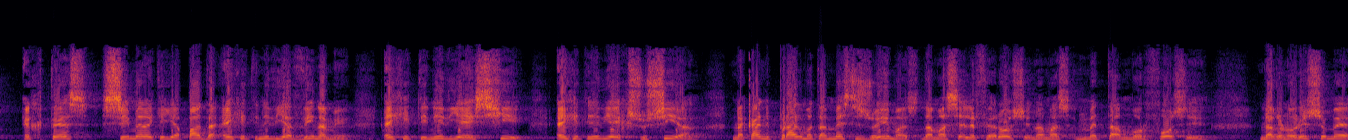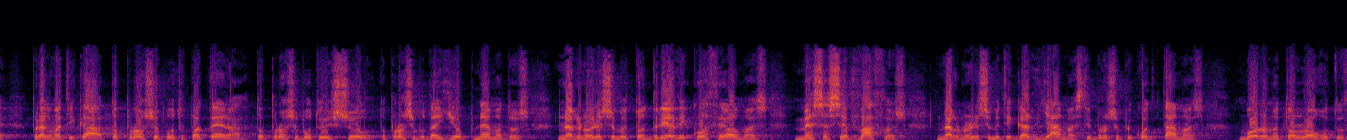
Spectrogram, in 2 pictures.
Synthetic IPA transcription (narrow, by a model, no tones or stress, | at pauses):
e̞xθe̞sːime̞ɾɐce̞ʝɐpɐnd̪ɐʔe̞çit̪iniðʝɐðinɐmie̞çit̪iniðʝɐisçi | e̞çit̪iniðʝɐeksusiɐ | nɐkɐnipɾɐɣmɐt̪ɐme̞st̪izo̞imɐznɐmɐse̞le̞fθe̞ɾo̞sinɐmɐzme̞t̪ɐmo̞ɾfo̞si | nɐɣno̞ɾisume̞ | pɾɐɣmɐt̪ikɐt̪o̞pɾo̞so̞po̞t̪upɐt̪e̞ɾɐt̪o̞pɾo̞so̞po̞t̪uisut̪o̞pɾo̞so̞pot̪uɐʝiupne̞mɐt̪o̞z | nɐɣno̞ɾisume̞t̪o̞nd̪ɾiɐðiko̞θe̞o̞mɐs | me̞sɐse̞vɐθo̞s | nɐɣno̞ɾisume̞t̪iŋɡɐɾðʝɐmɐst̪imbɾo̞so̞piko̞t̪it̪ɐmɐs | mo̞no̞me̞t̪o̞lo̞ɣo̞t̪u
